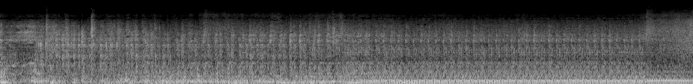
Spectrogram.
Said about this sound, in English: All right, starting the engine. Woohoo!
